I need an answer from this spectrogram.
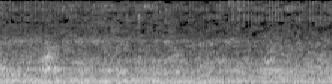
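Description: Steady low rumble of motor vehicle engines running at walking pace, with a few faint short calls over it.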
